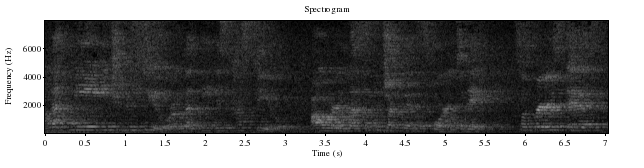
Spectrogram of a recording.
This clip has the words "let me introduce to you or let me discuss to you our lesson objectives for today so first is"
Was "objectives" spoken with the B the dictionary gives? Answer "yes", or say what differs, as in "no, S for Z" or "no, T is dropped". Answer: no, B is dropped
